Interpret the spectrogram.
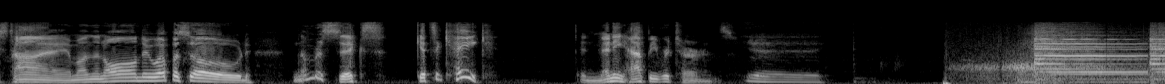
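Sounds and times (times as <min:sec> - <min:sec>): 
speech: 0:00.0 - 0:05.0, 0:05.8 - 0:08.3
church bell ringing: 0:10.4 - 0:11.6.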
